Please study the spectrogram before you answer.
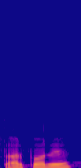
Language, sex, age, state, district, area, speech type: Bengali, female, 45-60, West Bengal, Cooch Behar, urban, spontaneous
